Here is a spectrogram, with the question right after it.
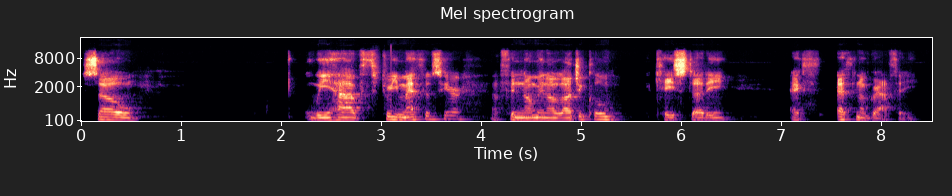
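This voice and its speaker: A man with a Jamaican accent presenting a lecture on research methods in a measured, explanatory way, stopping to restate key terms. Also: mid-range voice, darkish tone.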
